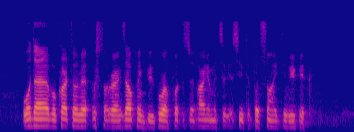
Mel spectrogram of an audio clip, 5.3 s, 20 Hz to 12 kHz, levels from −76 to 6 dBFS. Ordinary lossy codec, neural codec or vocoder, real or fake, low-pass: AAC, 48 kbps; codec, 16 kHz, 0.5 kbps, FunCodec, trained on Chinese and English, 25 frames a second; fake; 7.2 kHz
